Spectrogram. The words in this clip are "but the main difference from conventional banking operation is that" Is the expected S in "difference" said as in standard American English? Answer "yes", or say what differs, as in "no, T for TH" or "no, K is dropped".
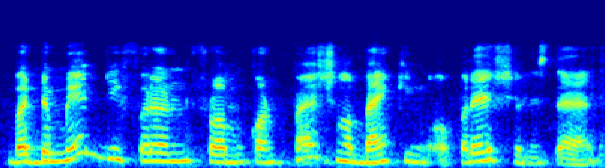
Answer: no, S is dropped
